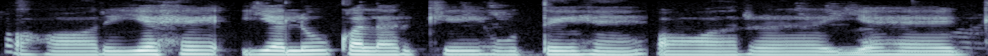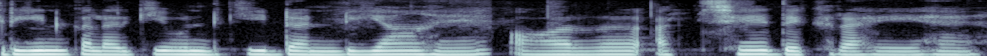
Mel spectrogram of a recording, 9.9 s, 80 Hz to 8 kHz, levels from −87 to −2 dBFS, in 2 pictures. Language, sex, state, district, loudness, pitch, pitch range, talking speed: Hindi, female, Chhattisgarh, Sukma, -16 LUFS, 185 Hz, 175-190 Hz, 120 wpm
